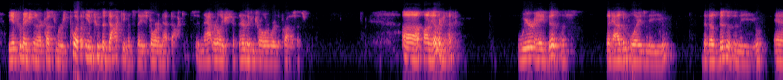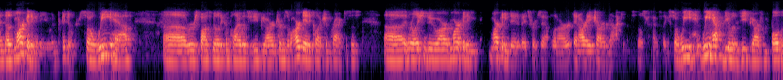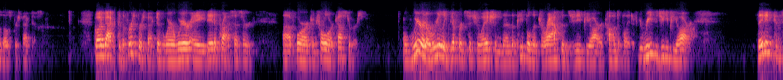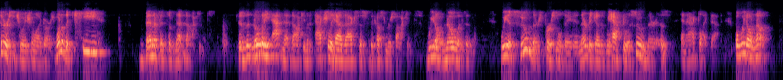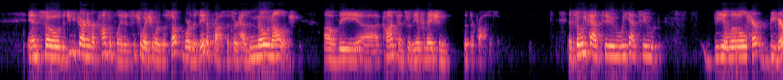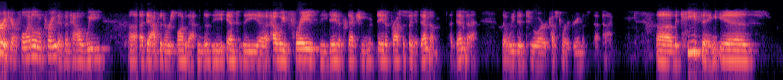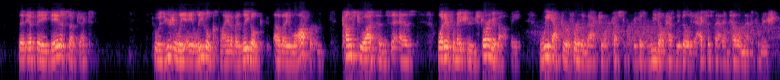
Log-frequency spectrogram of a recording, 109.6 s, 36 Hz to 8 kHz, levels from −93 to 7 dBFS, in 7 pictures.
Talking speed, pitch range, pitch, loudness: 180 wpm, 130-180 Hz, 145 Hz, -20 LUFS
